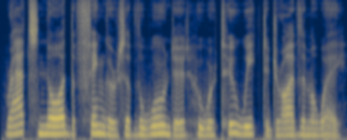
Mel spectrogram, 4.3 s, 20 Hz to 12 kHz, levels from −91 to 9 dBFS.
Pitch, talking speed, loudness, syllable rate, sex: 175 Hz, 205 wpm, -18 LUFS, 5.0 syllables/s, female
